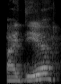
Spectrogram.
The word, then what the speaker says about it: idea: Idea is how you say it. Idea. Really? All right. Unas. The vowels are always the same, so it's always that A, E, O, U. So idea, the I is pronounced E in Spanish.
